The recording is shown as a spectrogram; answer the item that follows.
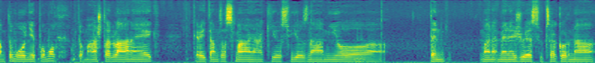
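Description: Flat and monotone, a man talks with a dark, mellow tone. His pitch is medium. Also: moderate pace. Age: 40s. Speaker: Thai boxing coach and fighter. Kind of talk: casual chat. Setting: improvised studio in a van.

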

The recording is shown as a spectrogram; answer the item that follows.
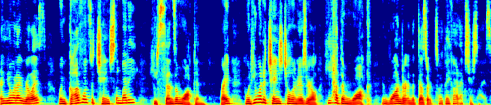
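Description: This very clean recording with a silent background carries a normal speaking voice moving at a fairly quick pace with lively intonation. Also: woman, medium pitch for a woman. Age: 40s. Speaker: health retreat worker and teacher. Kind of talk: interview.

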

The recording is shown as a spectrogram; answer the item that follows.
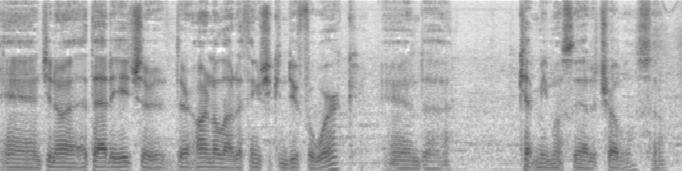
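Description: A man with an American accent and a very deep, low pitch, at a moderate pace with fairly even intonation, over noticeable background noise. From Massachusetts, Cape Cod. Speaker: executive chef. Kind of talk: interview. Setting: studio.

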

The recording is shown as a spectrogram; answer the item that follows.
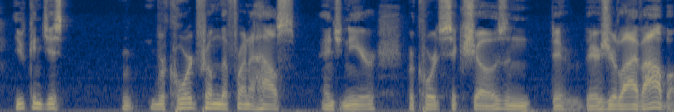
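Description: A plain, everyday voice with an American accent speaks at a moderate pace with ordinary pitch variation and very even loudness on a very clean recording with a silent background. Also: man, fairly low pitch for a man. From Pittsburgh, western Pennsylvania. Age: 50s. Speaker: professional musician. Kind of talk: casual chat.

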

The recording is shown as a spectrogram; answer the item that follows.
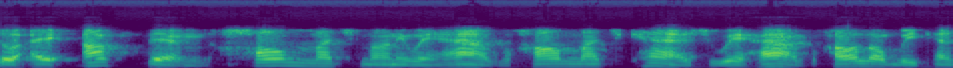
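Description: At a fairly slow pace, a man with a Chinese accent speaks at a medium pitch. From West China, Chengdu. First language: Mandarin Chinese. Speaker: travel agency founder. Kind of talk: interview. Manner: halting, many fillers.

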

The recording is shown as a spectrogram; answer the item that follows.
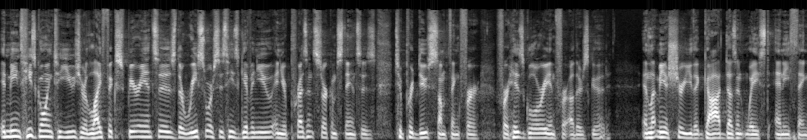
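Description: A man with an American accent speaks at a moderate pace in a plain, everyday voice, on a very clean recording with a silent background. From West Virginia. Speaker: pastor. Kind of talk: sermon. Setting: church.

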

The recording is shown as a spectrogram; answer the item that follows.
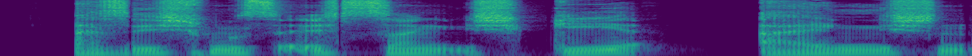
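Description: In a very clean recording with a silent background and a dry, close sound with no echo, a man speaks at a fairly low pitch and a fairly quick pace with ordinary pitch variation. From Saarland, village near Saarbrücken. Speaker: podcast co-host. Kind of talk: casual chat. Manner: animated.

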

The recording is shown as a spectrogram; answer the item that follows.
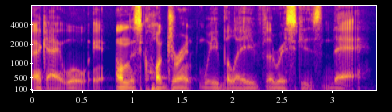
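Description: A man is speaking. He has an Australian accent. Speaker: podcast host. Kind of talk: casual conversational podcast discussion.

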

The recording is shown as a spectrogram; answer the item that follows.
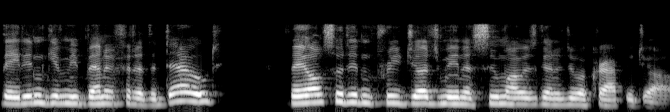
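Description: This woman has a normal speaking voice, medium pitch and ordinary pitch variation. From Nova Scotia, Canada. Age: 50s. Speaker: senior police officer. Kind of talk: interview.

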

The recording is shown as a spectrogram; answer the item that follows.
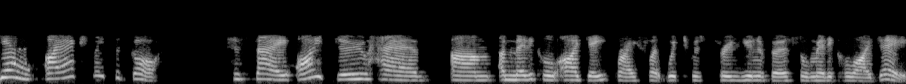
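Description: A woman speaks with an Australian accent at a fairly slow pace. Her medium-pitched voice shows ordinary pitch variation. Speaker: podcast co-host with FND. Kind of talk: casual chat. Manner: halting.

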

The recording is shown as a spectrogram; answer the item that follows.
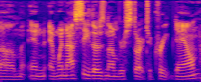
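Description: In an Appalachian accent, the speaker talks at a moderate pace with monotone, flat intonation, in a very clean recording with a silent background and a dry, close sound with no echo. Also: man. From West Virginia. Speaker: pastor. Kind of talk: casual interview.

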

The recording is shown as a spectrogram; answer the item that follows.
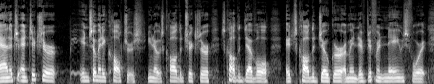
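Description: On a very clean recording with a silent background, a woman speaks at a fairly quick pace. Her pitch is very deep and low, and her intonation is fairly even. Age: 70s. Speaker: astrologer podcast co-host. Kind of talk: casual chat.

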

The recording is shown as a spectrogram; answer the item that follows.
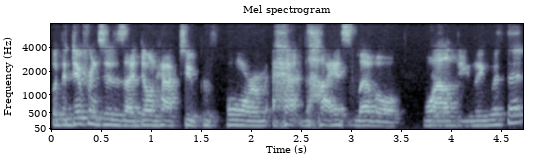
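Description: A man speaks with an American accent. His pitch is fairly high and his pace moderate. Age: 30s. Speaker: retired pro cyclist. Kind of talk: podcast interview.

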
